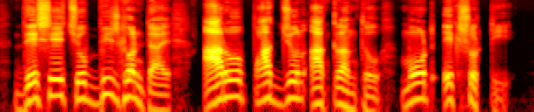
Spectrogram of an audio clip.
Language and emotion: Bengali, neutral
